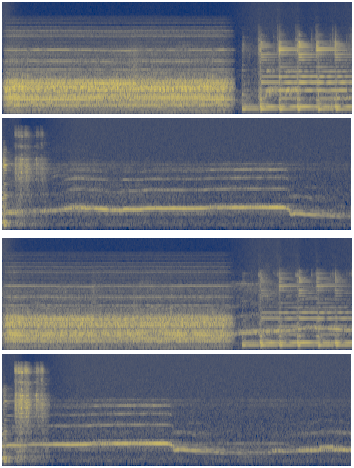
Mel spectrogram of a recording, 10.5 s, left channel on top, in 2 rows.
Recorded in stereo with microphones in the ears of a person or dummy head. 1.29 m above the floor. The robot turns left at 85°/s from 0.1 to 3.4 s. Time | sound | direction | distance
3.6 | a guitar | 40° left (ahead or behind) | 1.0 m
5.4 | a rattle | 20° right (ahead or behind) | 0.8 m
